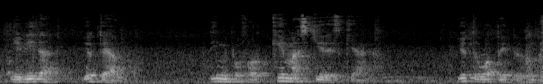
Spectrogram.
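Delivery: tender plea. Retold or imitated. Pleading tenderly with brother.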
